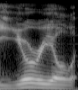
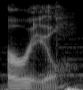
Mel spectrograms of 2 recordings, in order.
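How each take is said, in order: First: The name begins with a clear 'oo' vowel. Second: The name begins with a guttural 'er' vowel. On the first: The speaker calls it right. "It's like U, so it's like Uriel" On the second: The speaker calls it wrong. "it's not like that guttural like er"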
